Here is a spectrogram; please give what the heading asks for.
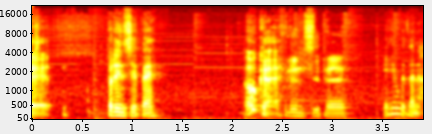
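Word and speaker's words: príncipe: Principe.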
